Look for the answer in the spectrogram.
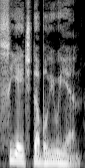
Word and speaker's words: Qwen: Open-weight models like Kimi K3, pronounced Kimi K3, and QWEN, pronounced CHWEN, are catching up to frontier models.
